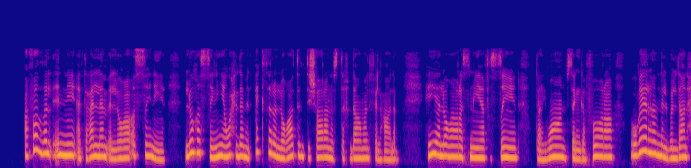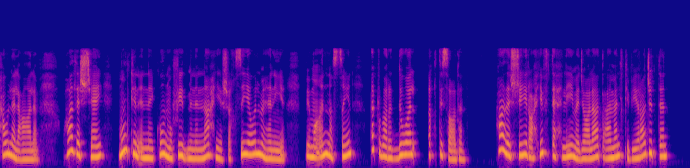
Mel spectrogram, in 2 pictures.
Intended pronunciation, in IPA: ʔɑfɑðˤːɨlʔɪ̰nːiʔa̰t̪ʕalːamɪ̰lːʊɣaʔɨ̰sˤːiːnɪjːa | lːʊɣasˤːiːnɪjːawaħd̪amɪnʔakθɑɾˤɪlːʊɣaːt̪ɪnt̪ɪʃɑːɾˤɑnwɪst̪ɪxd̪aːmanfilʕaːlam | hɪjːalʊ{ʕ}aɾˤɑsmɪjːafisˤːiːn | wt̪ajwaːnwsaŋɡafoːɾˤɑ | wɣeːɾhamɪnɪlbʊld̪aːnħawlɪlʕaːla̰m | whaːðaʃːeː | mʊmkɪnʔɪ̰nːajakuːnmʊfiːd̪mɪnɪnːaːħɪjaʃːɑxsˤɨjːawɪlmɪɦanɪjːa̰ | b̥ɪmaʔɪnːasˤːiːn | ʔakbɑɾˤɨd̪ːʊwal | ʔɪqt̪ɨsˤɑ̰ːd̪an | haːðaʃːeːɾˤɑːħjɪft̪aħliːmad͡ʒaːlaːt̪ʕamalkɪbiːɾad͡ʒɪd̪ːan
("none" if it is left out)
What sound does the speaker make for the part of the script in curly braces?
ɣ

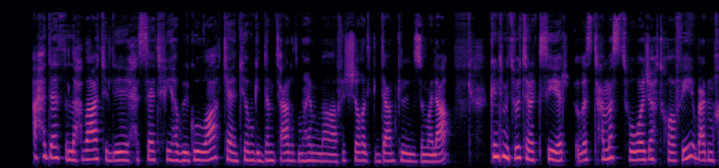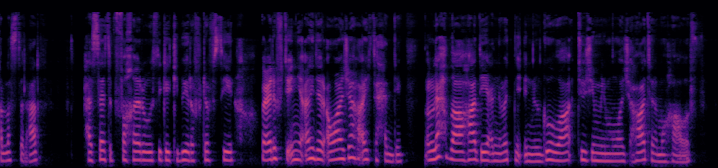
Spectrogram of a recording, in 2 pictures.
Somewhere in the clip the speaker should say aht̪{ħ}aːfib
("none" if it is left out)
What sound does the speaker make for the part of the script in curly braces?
x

